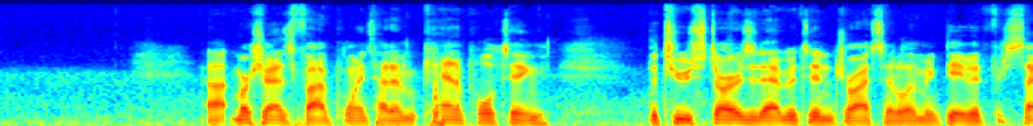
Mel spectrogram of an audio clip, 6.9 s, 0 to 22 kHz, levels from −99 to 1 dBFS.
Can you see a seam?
no; 0 cuts

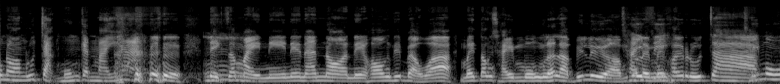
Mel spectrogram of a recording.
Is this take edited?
yes; 1 cut; at 4.6 s

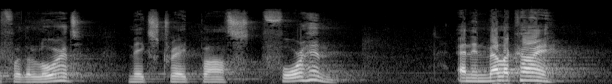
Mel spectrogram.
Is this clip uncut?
yes; 0 cuts

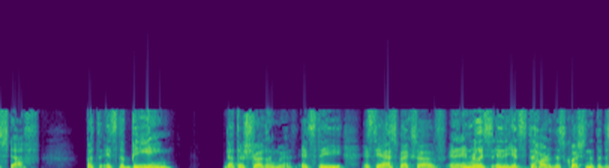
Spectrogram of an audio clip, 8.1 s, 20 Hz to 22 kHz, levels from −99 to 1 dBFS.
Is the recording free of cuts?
yes; 0 cuts

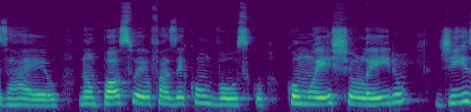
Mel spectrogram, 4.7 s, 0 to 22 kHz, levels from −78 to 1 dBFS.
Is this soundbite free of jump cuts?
yes; 0 cuts

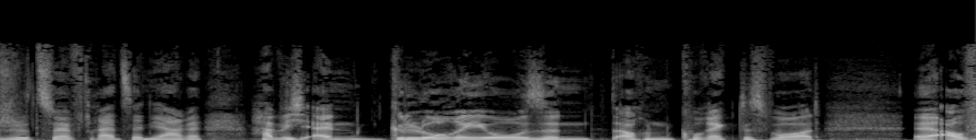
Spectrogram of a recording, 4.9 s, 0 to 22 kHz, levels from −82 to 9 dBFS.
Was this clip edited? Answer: yes; 1 cut; at 3.1 s

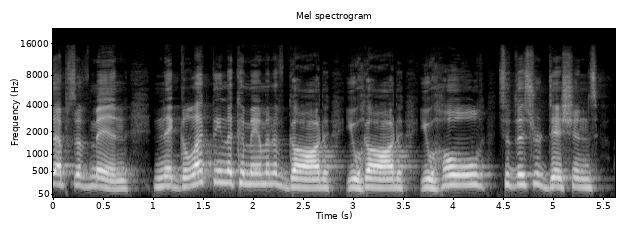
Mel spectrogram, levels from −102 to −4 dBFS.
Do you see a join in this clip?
yes; 1 cut; at 3.1 s

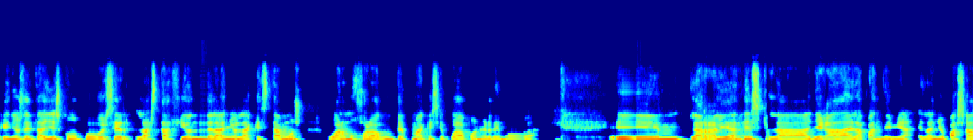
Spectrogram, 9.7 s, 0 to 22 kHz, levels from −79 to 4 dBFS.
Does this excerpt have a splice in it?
yes; 1 cut; at 7.7 s

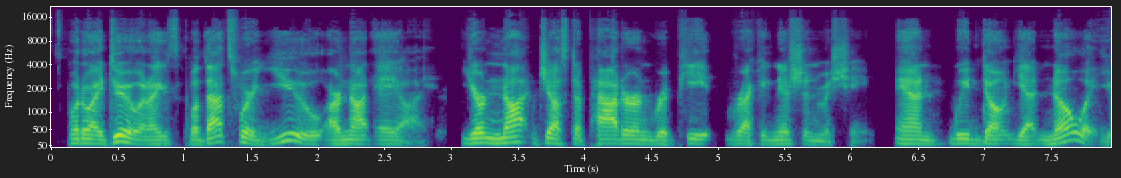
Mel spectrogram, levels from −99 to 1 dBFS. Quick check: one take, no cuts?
no; 3 cuts; at 1.0 s, 3.0 s, 6.2 s

